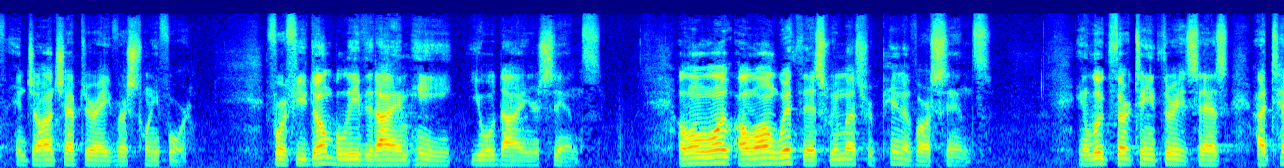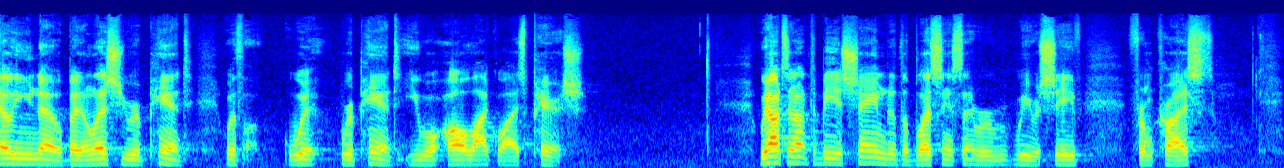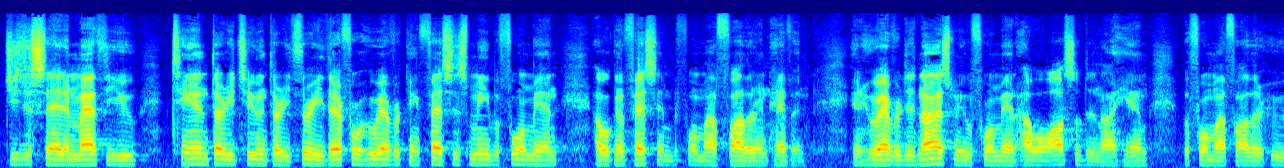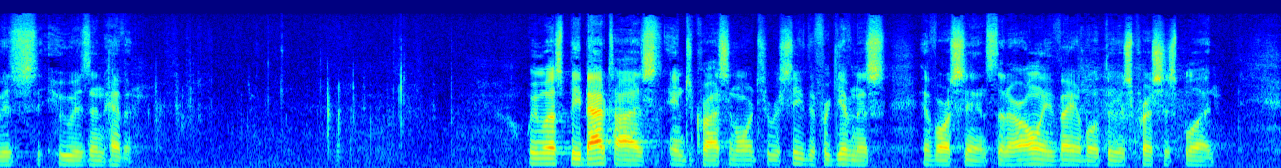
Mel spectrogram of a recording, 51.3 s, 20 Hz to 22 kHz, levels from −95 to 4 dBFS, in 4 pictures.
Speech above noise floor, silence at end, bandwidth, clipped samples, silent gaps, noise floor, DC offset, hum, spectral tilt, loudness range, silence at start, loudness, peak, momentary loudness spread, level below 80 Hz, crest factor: 36 dB; 0.05 s; 16 kHz; under 0.1%; none; -66 dBFS; under 0.1%; none; -2 dB/octave; 7 LU; 0 s; -29 LUFS; -4 dBFS; 16 LU; -74 dBFS; 26 dB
